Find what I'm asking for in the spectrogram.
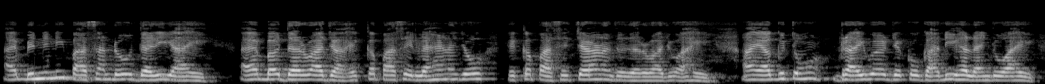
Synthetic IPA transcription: ɛ̃ːɓɪnɪnipaːsə̃nd̪od̪ɐɾiaːɦeː | ɛ̃ːɓɐd̪ɐɾʋaːd͡ʑaɦɪkʊ̆paːselɐɦɪɽ̃ʊ̆d͡ʑoːhɪkʊ̆paːset͡ɕɐɾəɽ̃ʊ̆d͡ʑoːd̪ɐɾʋaːd͡ʑoaːɦeːɛ̃ːɐɠʊt̪õɖɾaːɪʋəɾd͡ʑeːkoɡaːɗiɦɐlãːĩːn̆d̪oaːɦeː

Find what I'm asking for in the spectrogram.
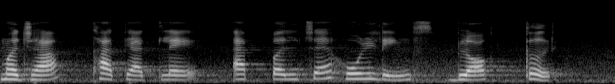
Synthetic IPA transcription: məd͡ʑʱa | kʰat̪jat̪le | ɛpəlt͡seholɖiŋɡsblɔkkəɾ

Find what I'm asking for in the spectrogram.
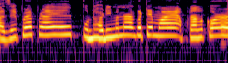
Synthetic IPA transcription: aziɹpɔɹapɹajpundʱɔɹdinmanɔaɡɔtɛmojapʊnalʊkɔɹ

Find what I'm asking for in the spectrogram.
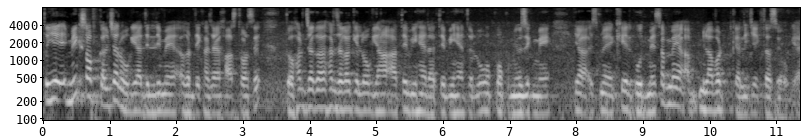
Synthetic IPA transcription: t̪ojemɪksɔːfkɐlt͡ʃəɾɦoɡɐjad̪ɪlːimẽɐ̰ɡəɾd̪eːkʰad͡ʒaːexaːst̪ɔːɾset̪oɦɐɾd͡ʒɐɡaɦɐɾd͡ʒɐɡəkeloːɡjɐɦãʔa̰ːt̪ebʱiɦɛ̃ɾɛɦt̪ebʱiɦɛ̃t̪oloːɡõkõkomjuːzɪkmẽ | jaɪsmẽkʰeːlkuːd̪mẽsɐbʱmẽɐ̰mɪlaːʋəʈ̚kɐɦliːd͡ʒieːkt̪ɐɾəseɦoɡɐja̰

